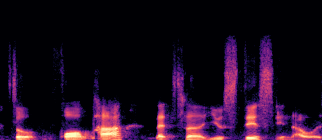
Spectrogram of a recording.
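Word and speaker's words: faux pas: uh speaking uh way so the word is pronounced so it's it's written like it's fox pass but it's for pa so everybody say it together with me you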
